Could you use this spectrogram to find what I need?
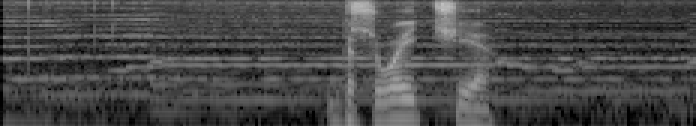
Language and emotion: Russian, neutral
